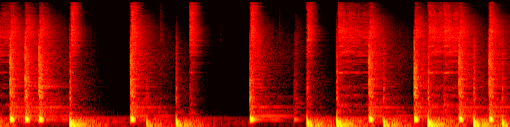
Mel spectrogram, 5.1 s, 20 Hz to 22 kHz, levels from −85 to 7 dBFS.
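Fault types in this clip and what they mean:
No technical faults are present in this music clip, which comes across as an intact, continuous signal throughout.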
